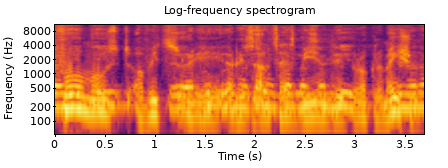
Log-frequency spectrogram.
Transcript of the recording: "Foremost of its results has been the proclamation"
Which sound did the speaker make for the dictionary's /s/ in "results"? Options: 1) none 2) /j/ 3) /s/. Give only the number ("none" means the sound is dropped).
3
